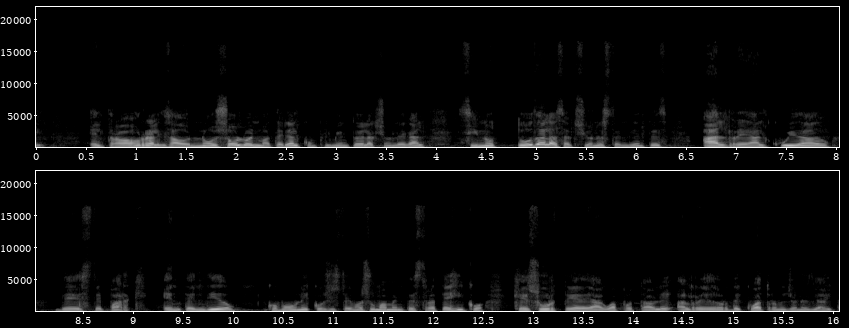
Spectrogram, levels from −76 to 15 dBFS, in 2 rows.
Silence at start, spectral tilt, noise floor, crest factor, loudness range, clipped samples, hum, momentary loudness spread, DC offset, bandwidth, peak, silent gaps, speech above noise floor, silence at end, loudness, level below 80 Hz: 0 s; -8.5 dB/octave; -58 dBFS; 20 dB; 3 LU; under 0.1%; none; 13 LU; under 0.1%; 16.5 kHz; -8 dBFS; none; 31 dB; 0.1 s; -28 LUFS; -64 dBFS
